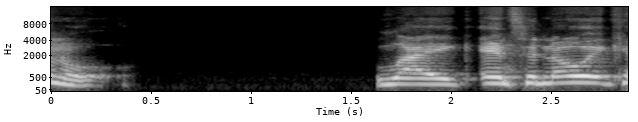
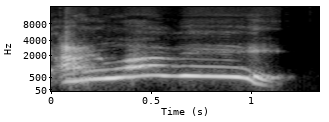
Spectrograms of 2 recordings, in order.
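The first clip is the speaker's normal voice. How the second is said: gushing; 14 semitones higher, much slower than usual. Real, not acted. Gushing to a reader.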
